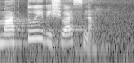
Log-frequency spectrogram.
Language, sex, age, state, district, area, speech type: Goan Konkani, female, 18-30, Goa, Bardez, urban, spontaneous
